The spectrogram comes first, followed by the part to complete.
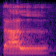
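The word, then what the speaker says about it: دال: এই উপরের দুইটা দাঁত এই দাঁতের গোড়ায় আমাদের এই যে জিহ্বার আগাটা। এই অংশটা লাগবে। লেগে নরম আওয়াজে উচ্চারিত হবে। দাল দাল দাল এভাবে মানে জিহ্বাটা উপরের দুই দাঁতের গোড়ার সঙ্গে লাগবে।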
